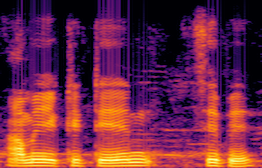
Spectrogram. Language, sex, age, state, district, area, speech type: Bengali, male, 45-60, West Bengal, Birbhum, urban, spontaneous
